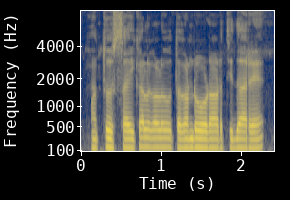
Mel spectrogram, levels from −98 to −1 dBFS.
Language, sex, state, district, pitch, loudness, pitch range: Kannada, male, Karnataka, Koppal, 135 Hz, -15 LUFS, 135-140 Hz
